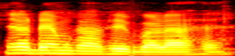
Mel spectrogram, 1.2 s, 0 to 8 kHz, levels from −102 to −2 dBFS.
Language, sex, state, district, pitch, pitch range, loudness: Hindi, male, Jharkhand, Jamtara, 135 Hz, 120-160 Hz, -15 LUFS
